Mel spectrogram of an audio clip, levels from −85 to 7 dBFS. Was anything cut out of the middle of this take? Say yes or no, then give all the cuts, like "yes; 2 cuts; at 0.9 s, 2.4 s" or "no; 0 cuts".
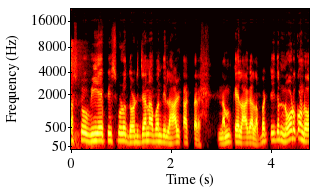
no; 0 cuts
